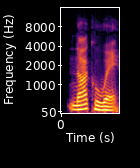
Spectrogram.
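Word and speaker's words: Ngakoue: it and Yannick mmm is it do I pronounce the G its ng ako UE is it in gaku a or is it knock away I think it's knock away it's gotta be knock away all right way the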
